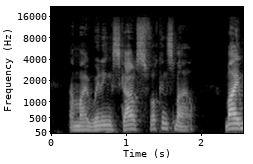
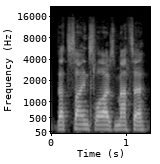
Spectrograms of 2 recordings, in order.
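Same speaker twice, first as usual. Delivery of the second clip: ordinary delivery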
